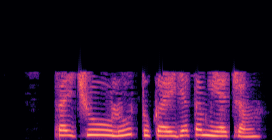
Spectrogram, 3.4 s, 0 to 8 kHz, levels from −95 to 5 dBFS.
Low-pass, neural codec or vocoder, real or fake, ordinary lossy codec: 7.2 kHz; none; real; AAC, 16 kbps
